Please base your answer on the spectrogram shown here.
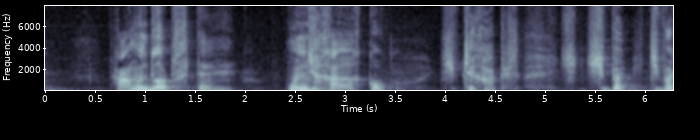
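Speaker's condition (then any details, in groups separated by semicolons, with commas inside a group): Cerebral palsy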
